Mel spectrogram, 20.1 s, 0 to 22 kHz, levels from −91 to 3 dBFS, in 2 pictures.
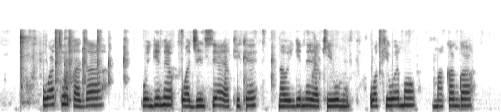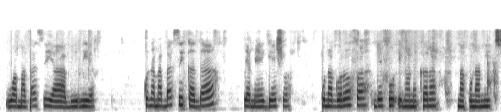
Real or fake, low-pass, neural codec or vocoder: fake; 7.2 kHz; codec, 16 kHz, 6 kbps, DAC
